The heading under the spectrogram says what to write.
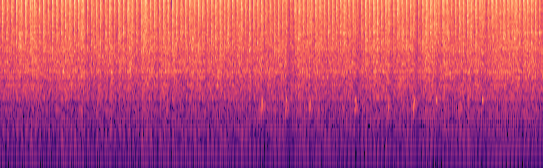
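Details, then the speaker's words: Old engine's first start attempt on a temporary coil ignition: fast, even chuffing with a sharp, crackly edge, running rough. The intake valve appears to be leaking but is not hanging open; the owner plans to pull the head and lap the valves. "oh no boys intake valve seems like it's leaking pretty good um it's not hanging open up here"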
